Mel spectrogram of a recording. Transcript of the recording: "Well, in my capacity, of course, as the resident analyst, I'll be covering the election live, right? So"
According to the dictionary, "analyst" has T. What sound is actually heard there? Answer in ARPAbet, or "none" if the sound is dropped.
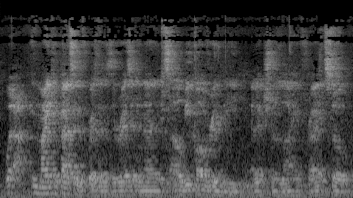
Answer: none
